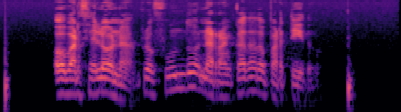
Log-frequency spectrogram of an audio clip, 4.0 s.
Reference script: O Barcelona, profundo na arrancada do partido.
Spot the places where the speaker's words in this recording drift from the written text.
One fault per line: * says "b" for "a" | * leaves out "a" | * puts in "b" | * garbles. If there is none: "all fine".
all fine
